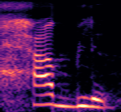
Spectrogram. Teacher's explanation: لام کی آواز آئے گی ہلکی سی وقف کی صورت میں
